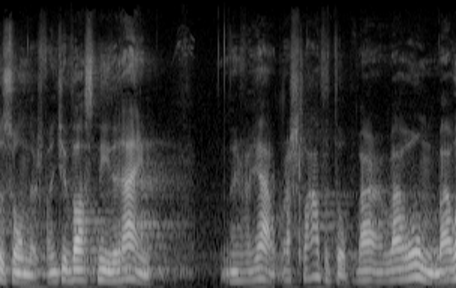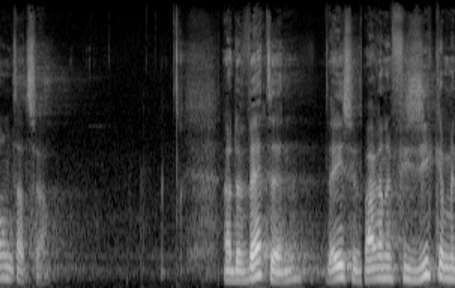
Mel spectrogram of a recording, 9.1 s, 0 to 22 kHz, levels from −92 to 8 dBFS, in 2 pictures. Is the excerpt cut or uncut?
cut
